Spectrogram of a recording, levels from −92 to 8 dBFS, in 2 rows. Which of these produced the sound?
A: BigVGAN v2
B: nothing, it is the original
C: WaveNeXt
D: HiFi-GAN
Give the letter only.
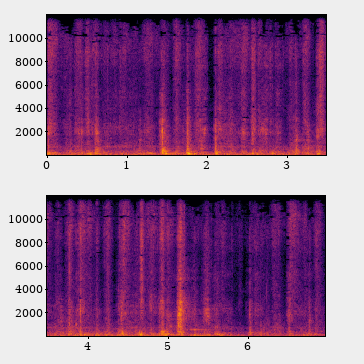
B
